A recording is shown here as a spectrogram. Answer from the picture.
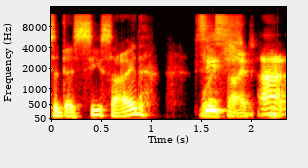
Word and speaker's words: SysIDE: IDE at the end but you call it suicide. Um yeah what actually is suicide? So first we we pronounce it as seaside.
